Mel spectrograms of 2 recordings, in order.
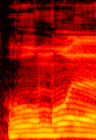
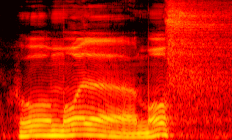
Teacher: antara bunyi al dengan mu tidak dijeda, tidak ada pelepasan suara, tidak ada ruang kosong di antaranya. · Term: bainiah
